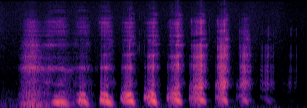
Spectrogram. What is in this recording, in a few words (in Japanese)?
warai kimochiwarui; フフハハハ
